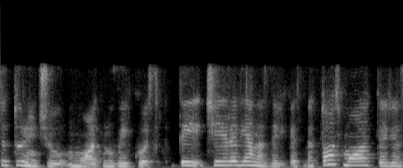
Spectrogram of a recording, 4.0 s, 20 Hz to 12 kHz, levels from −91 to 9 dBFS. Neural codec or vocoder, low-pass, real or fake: none; 7.2 kHz; real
